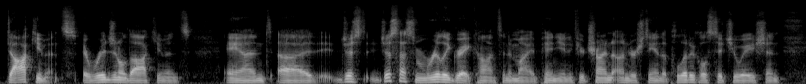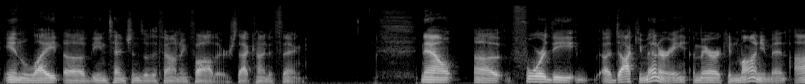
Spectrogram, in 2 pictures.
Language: English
